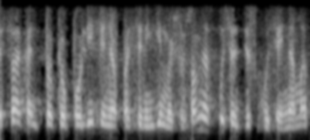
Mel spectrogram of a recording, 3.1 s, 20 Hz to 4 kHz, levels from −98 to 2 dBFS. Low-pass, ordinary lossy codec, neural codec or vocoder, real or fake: 3.6 kHz; AAC, 24 kbps; none; real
